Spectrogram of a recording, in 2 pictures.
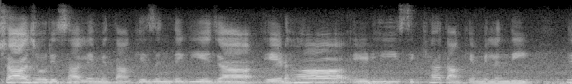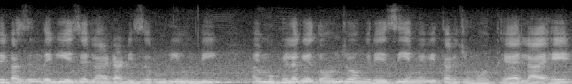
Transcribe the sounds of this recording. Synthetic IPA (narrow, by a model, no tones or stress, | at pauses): ʃaːd͡ʑoːɾɪsaːlemẽt̪ɐʋ̤ãkʰezɪ̃nd̪əɡiəd͡ʑaːeɦɪɽ̤aḛɦɪɽ̤isɪkʰjat̪ɐʋ̤ãkʰeːmɪlə̃nd̪i | d͡ʑeːkazɪ̃nd̪əɡiəd͡ʑeːlaːɪɗaːɖizɐɾuːɾiɦũːn̆d̪i | ɛ̃ːmũːkʰelɐɠet̪ɐɦʊnɪ̆d͡ʑoɐ̃ŋɡɾeːziəmẽbɪt̪ɐɾd͡ʑʊmot̪ʰijəlaːɦeː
